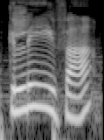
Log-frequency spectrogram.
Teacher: In gleva, very good, the M softens to a V. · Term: lenition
